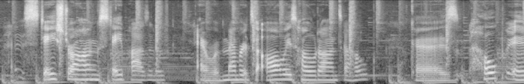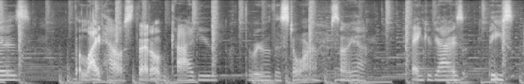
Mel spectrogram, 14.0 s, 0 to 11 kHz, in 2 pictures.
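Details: Adult male C1-C2 quadriplegic on a ventilator with an uncuffed tracheostomy tube, speaking by holding air and letting it flow around the tube over the vocal cords: speech with uncuffed tracheostomy on mechanical ventilator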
